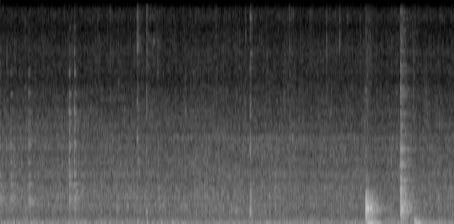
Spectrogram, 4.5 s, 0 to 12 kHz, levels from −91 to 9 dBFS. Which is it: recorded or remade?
recorded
